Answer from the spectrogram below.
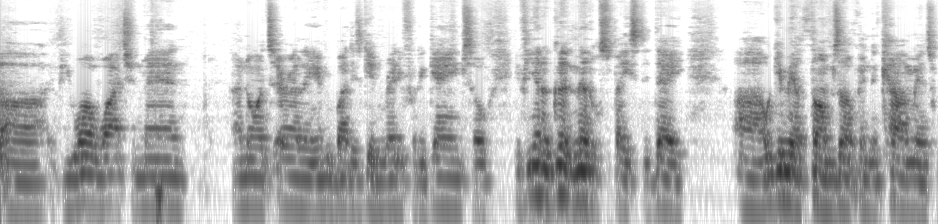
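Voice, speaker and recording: A man hosting a casual live sports talk stream in a low early-morning radio voice, talking straight to his viewers. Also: distant mic, poor audio. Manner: relaxed, talks straight to viewers, asks for comments. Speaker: sports talk show host.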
